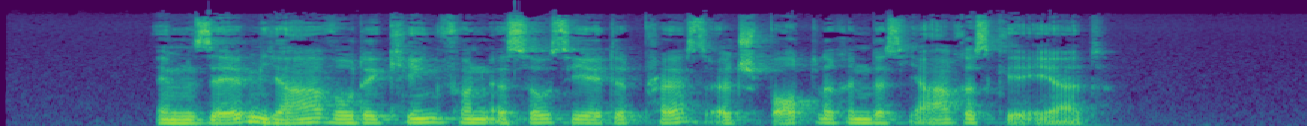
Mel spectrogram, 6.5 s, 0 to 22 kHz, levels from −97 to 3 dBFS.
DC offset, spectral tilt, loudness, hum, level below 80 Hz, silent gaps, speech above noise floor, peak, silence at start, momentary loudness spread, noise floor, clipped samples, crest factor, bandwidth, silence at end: under 0.1%; -4 dB/octave; -15 LUFS; none; -46 dBFS; none; 45 dB; 0 dBFS; 0.75 s; 7 LU; -61 dBFS; under 0.1%; 16 dB; 14.5 kHz; 1.05 s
